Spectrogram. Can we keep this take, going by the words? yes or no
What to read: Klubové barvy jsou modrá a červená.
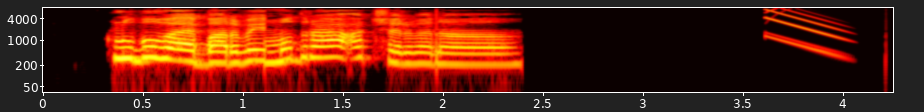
no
